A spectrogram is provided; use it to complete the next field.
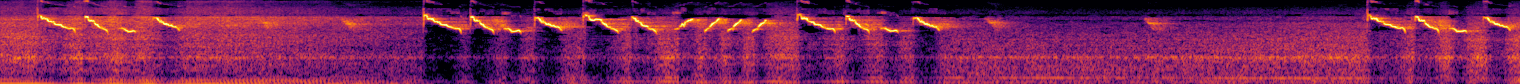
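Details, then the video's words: Oriental white-eye delivering quick runs of high, thin, down-slurred whistles, densest in the middle, over a low engine drone and hum. "KUMPULAN BURUNG PLECI NGALAS SAMPE BUKPAR GACOR"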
